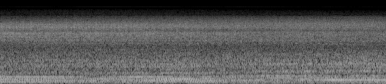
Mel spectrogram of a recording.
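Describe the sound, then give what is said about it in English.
A dense, steady chorus of cicadas buzzes loudly and without pause in the trees overhead beside a creek, a shrill high-pitched drone over a faint low hum, with no voices. “Listen to the sound of the cicadas in the trees, loud overhead.”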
